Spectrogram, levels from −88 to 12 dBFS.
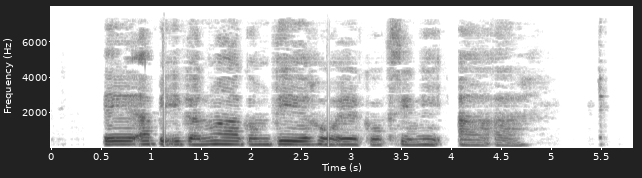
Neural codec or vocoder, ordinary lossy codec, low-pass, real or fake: none; AAC, 32 kbps; 7.2 kHz; real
